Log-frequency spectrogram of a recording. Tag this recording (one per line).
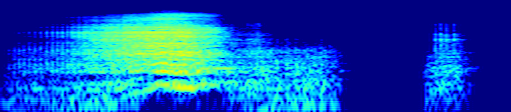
floor
creaky
squeak
wood
house
rocking-chair
hallway
settling
creak
floorboards
haunted
door
boards
wooden
chair
rocking
creaking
